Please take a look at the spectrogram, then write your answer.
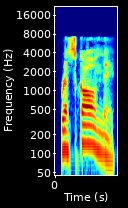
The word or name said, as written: raskolnik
